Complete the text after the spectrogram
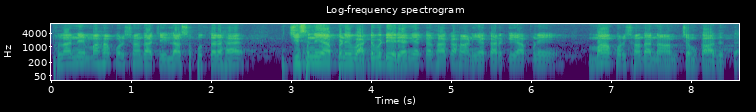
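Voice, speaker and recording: A man speaks with a Punjabi accent. His pitch is fairly high and his intonation fairly even. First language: Punjabi (speaking Hindi). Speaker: religious preacher. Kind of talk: sermon.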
